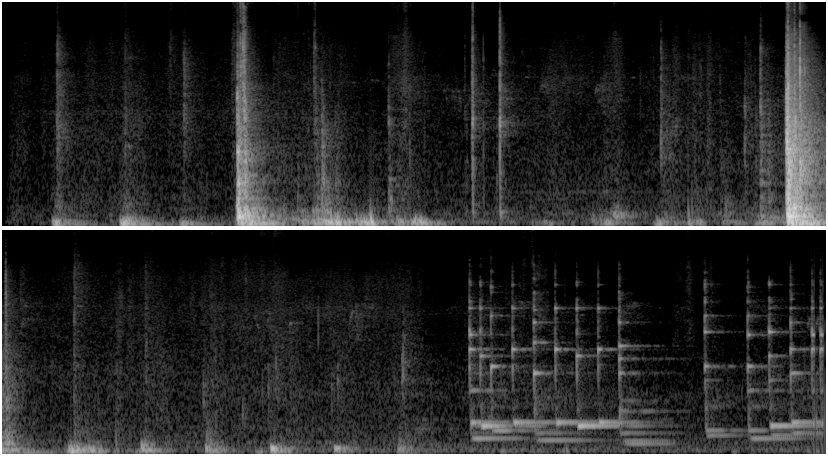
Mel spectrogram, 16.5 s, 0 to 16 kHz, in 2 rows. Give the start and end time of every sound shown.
[0.40, 2.29] footsteps
[2.29, 4.30] door
[4.55, 5.28] light switch
[5.39, 7.33] footsteps
[7.60, 8.62] door
[8.82, 12.48] footsteps
[12.83, 16.49] phone ringing

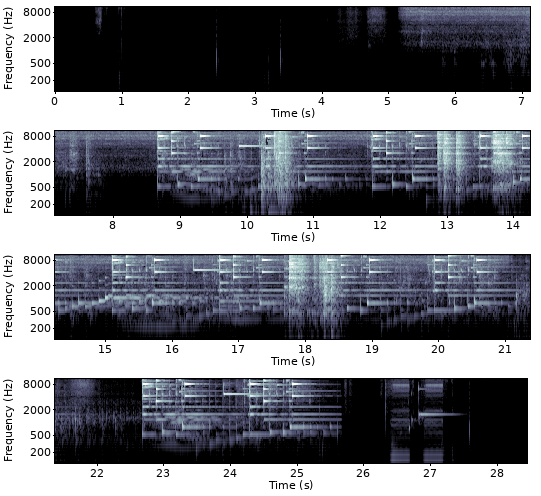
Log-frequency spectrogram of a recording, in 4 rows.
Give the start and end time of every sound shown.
[5.18, 21.47] running water
[8.58, 21.80] phone ringing
[10.14, 11.18] cutlery and dishes
[12.81, 14.91] cutlery and dishes
[17.68, 19.25] cutlery and dishes
[22.52, 25.76] phone ringing
[26.26, 27.75] phone ringing

